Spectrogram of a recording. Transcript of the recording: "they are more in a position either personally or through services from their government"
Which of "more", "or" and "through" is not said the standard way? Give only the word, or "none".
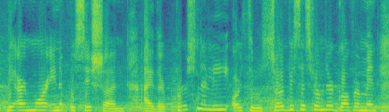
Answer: none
